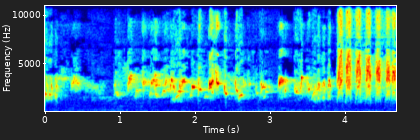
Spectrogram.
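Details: Lively song of a crested bulbul from Thailand: flowing, liquid warbles glide up and down, then finish in a fast series of about eight sharp, evenly repeated notes.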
